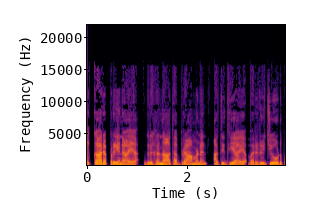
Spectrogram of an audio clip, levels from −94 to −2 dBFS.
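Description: Speech that turns rough, watery and duller from 0.5 s to 2.91 s, worst for about 1.6 s, then clears. This is a call bitrate drop: the encoder was given far fewer bits, consistent with falling from about 32 to 14 kbps, so it coded coarsely and lost high frequencies.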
